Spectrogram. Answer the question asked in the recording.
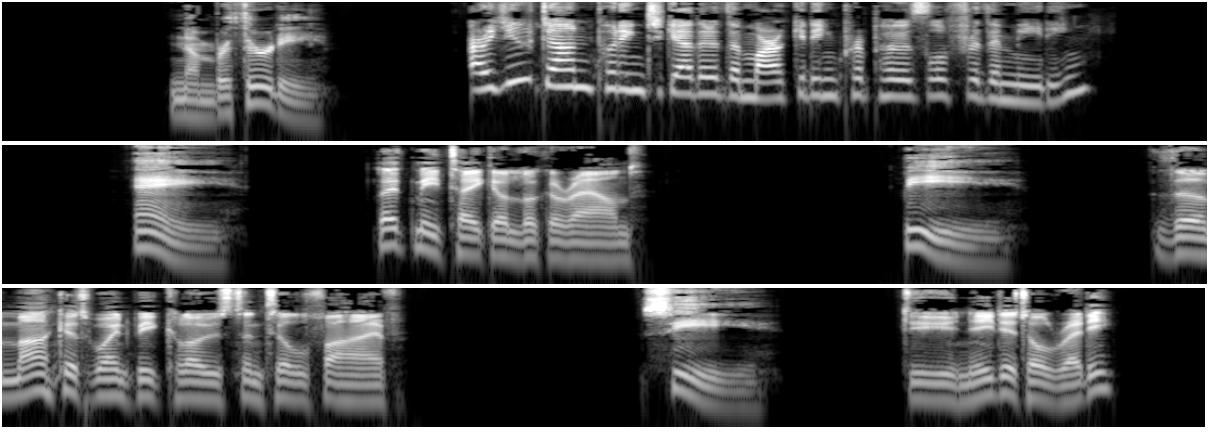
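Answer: C: Do you need it already?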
